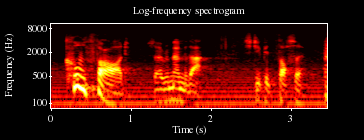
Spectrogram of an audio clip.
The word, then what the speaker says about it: Coulthard: And David Coulthard, of course, insists on having his name pronounced Coulthard.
